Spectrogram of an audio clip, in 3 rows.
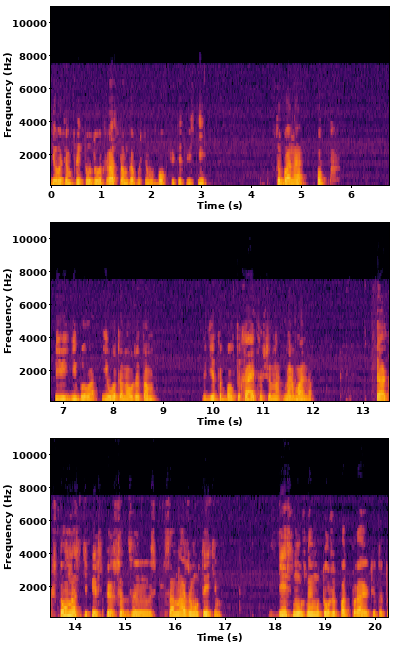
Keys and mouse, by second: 0.4 click, 1.7-3.3 drag, 4.3 i, 5.8-10.6 drag, 11.7 KP_1, 12.9 shift+middle click, 13.8 middle click, 15.8-16.8 middle drag, 17.6 click, 19.3-20.2 drag.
